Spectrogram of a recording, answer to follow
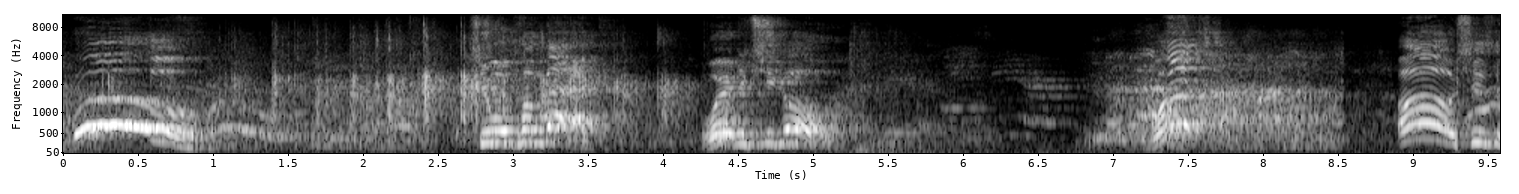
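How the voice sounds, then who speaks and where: A man from Iran doing a live stand-up comedy set, chatting with the crowd in a rambling way with lots of fillers and restarts. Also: very high-pitched. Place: comedy club stage before a live audience. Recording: echoey room, voice from far off.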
